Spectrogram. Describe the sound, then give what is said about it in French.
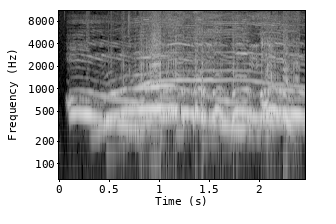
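Several people imitate owl hoots together at the start of the Couscous Social Club show, the day after the Couscous Comedy Show; their overlapping voices produce loud, drawn-out wavering calls that blend into a continuous chorus for a couple of seconds. “Un lendemain de Couscous Comedy Show, ça donne envie de faire des bruits de hibou, tout le monde.”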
